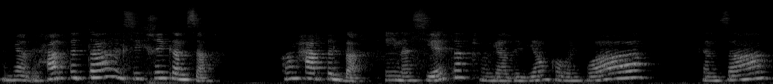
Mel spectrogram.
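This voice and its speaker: Slow, patient woman teaching letters. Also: medium pitch, expressive. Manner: slow, drawn-out modeling of words. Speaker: Arabic teacher. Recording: echoey room.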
